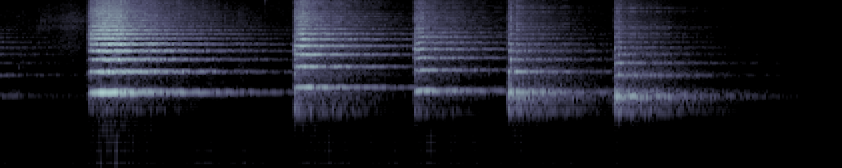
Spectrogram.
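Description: Sampled orchestral first-violin section (Spitfire Symphonic Strings) playing five single notes, each with a different articulation triggered by key switch. The first note is held about two seconds, then a higher note and three notes stepping down follow at about one-second intervals, each fading out, and the sound stops a little before the end.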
